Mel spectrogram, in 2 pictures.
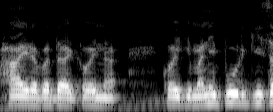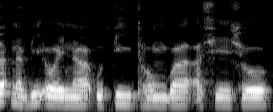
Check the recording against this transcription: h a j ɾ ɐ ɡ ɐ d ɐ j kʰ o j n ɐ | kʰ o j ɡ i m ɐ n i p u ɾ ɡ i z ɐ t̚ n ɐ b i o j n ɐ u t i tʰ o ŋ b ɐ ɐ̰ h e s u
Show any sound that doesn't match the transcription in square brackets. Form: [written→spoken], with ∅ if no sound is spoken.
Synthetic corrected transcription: h a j ɾ ɐ [ɡ→b] ɐ d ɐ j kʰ o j n ɐ | kʰ o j ɡ i m ɐ n i p u ɾ ɡ i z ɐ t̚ n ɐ b i o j n ɐ u t i tʰ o ŋ b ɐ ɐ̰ [h→s] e s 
